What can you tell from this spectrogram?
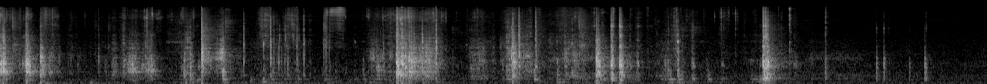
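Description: Irregular clicks, taps and light rattles of a printed circuit board and soldering tools being handled on a workbench, with louder knocks about four and seven and a half seconds in, dying down in the last two seconds.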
